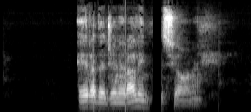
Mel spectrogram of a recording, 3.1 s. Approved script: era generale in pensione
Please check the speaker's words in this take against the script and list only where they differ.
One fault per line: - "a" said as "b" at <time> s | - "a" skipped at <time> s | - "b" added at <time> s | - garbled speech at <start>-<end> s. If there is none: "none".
- "del" added at 1.2 s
